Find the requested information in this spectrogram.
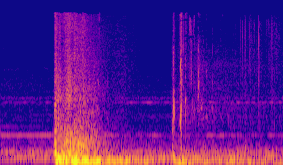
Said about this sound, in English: The first thing you notice is the sound of a thundering explosion with a huge wet thud.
